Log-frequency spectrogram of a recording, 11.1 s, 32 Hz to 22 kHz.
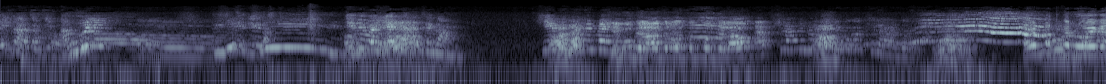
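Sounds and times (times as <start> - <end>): young children calling out: 6.6 - 7.6, 9.0 - 10.7.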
